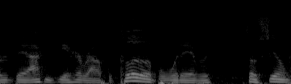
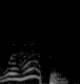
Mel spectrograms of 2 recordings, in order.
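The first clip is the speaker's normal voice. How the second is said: alarmed question; 12 semitones higher, 5 dB louder than usual. Retold or imitated. Asking the inmate what happened.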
